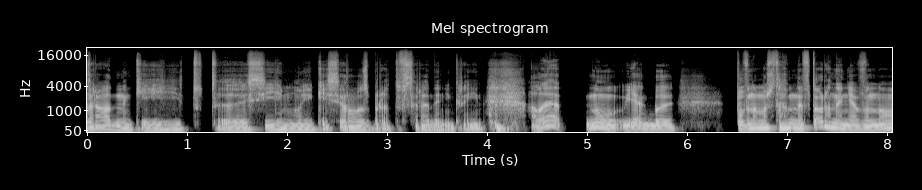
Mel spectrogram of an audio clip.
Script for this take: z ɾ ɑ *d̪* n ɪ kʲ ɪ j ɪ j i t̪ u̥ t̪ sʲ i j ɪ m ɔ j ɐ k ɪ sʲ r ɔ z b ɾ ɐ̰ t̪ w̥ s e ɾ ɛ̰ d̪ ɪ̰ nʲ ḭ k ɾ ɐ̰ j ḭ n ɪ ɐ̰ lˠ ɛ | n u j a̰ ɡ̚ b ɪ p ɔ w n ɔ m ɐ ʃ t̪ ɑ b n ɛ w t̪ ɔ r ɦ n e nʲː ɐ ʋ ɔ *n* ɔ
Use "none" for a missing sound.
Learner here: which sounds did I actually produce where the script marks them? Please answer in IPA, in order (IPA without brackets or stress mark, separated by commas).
d̪, n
